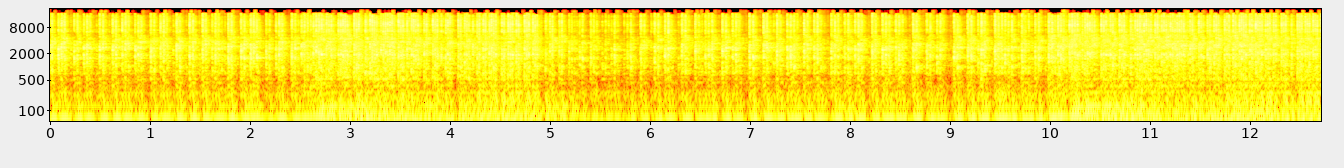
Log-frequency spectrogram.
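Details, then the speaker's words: Case 207D diesel after rebuild and fuel pump timing work, run before coolant was added; loud, steady diesel clatter at idle knocking a little unevenly; owner suspects fuel slightly off, still to be fine-tuned. "So, all right, I got some stuff left to put back together, and sounds like my fuel might be just a little bit off."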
